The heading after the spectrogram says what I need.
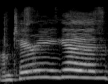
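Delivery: very loud, high-pitched shouting at full volume. Announcing that you are tearing the paper again: yelling. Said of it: "I don't know why I'm yelling that".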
